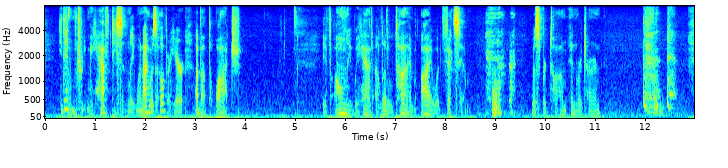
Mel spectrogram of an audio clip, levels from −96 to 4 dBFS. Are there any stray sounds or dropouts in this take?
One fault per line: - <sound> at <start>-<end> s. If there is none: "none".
- laugh at 8.8-9.4 s
- cough at 12.0-12.7 s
